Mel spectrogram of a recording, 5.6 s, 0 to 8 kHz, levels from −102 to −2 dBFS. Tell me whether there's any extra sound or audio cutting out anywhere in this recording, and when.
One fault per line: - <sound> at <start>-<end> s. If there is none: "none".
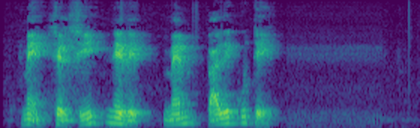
none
